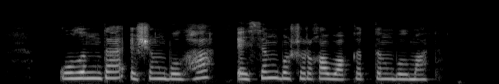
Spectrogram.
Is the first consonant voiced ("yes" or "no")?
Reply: no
